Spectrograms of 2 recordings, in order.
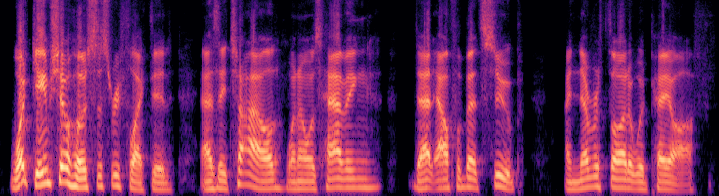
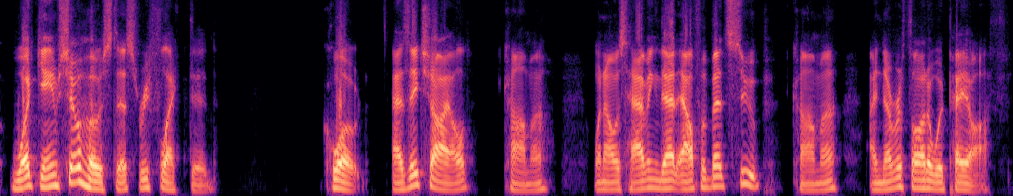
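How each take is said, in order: First: It is read at a normal pace. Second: It is read slowly and deliberately.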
